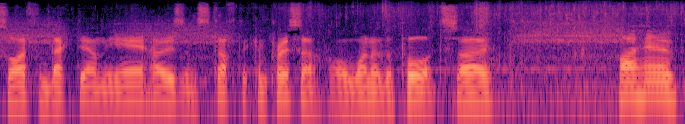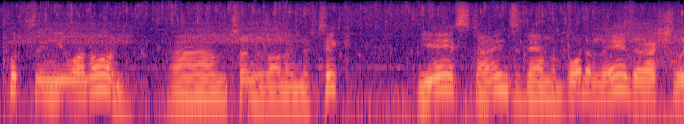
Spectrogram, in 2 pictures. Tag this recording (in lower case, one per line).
speech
